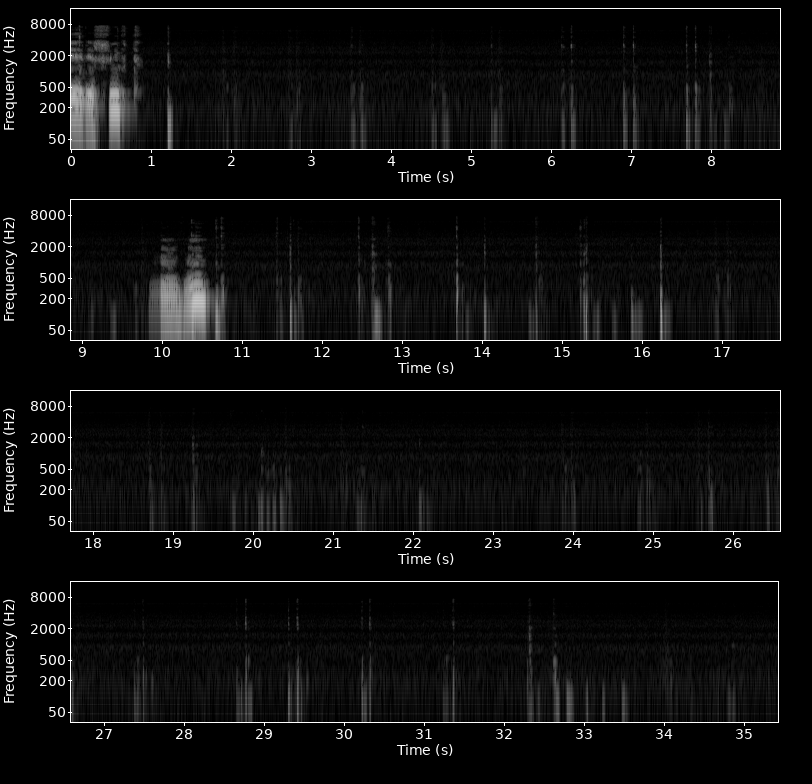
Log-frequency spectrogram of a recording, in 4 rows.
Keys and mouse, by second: 2.7 shift+click, 3.6 shift+click, 4.6 shift+click, 5.5 shift+click, 6.2 shift+click, 7.0 shift+click, 7.9 shift+click, 8.4-10.0 middle drag, 10.7-12.6 middle drag, 12.9 middle click, 14.7-16.4 middle drag, 16.9 shift+click, 18.7 shift+click, 20.5 middle click, 23.7 shift+click, 25.0 shift+click, 25.6 shift+click, 26.5 shift+click, 27.5 shift+click, 28.6 shift+click, 29.5 shift+click, 30.2 shift+click, 31.2 shift+click, 32.7-34.1 middle drag.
